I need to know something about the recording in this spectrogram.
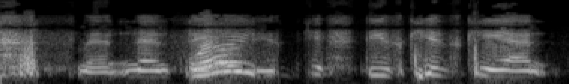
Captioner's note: chuckles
